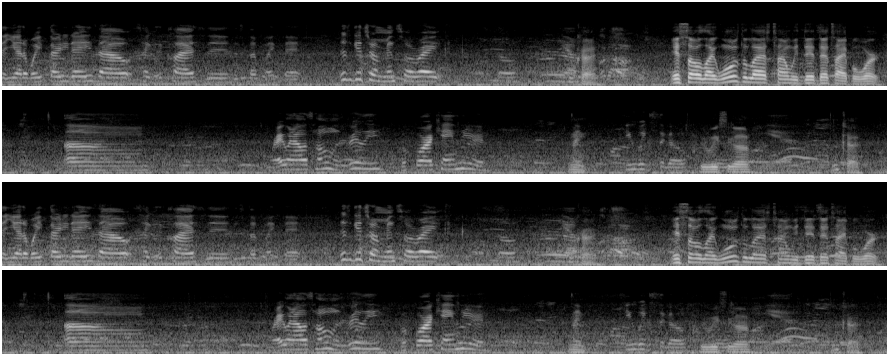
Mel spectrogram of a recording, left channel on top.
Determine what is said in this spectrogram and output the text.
you gotta wait 30 days out, take the classes and stuff like that. Just get your mental right. So yeah. Okay. And so, like, when was the last time we did that type of work? Right when I was homeless, really, before I came here. Like a few weeks ago. A few weeks ago? Yeah. Okay.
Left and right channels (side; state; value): both; normal; correlation 0.77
